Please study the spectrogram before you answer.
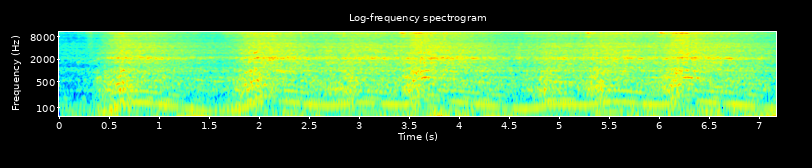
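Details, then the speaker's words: Daimler Super V8 supercharged, first start after replacing the cracked secondary cam chain tensioners with metal ones, plus new supercharger and ancillary belts and a supercharger belt bearing: revs rise and settle smoothly, with no chain rattle and no belt squeak. "I can't hear any chain noise. Sounds good to me. No supercharger belt squeak. All nice and smooth."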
